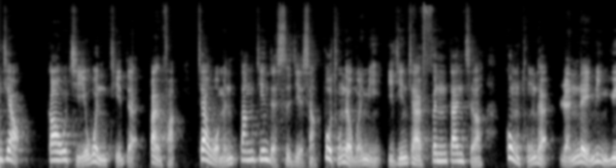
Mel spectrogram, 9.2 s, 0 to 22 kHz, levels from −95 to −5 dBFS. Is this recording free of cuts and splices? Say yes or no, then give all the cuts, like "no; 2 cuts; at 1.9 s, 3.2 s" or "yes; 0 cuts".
no; 2 cuts; at 2.2 s, 4.8 s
